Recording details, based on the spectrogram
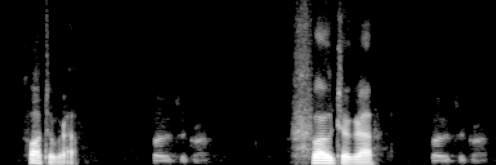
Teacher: As you see, in photograph, we're stressing on the first syllable. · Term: word stress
